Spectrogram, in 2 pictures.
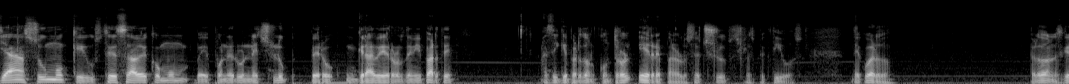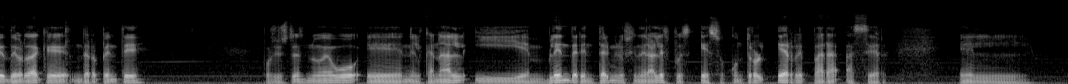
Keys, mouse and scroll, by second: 0.0 Escape, 1.2 ctrl+r, 1.6 ctrl+click, 2.7 click, 8.1 scroll up 2, 8.6 shift+middle click, 10.0 click, 12.0 click, 12.5 shift+click, 13.7 shift+click, 14.8 shift+click, 15.7 shift+click, 16.5 shift+click.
